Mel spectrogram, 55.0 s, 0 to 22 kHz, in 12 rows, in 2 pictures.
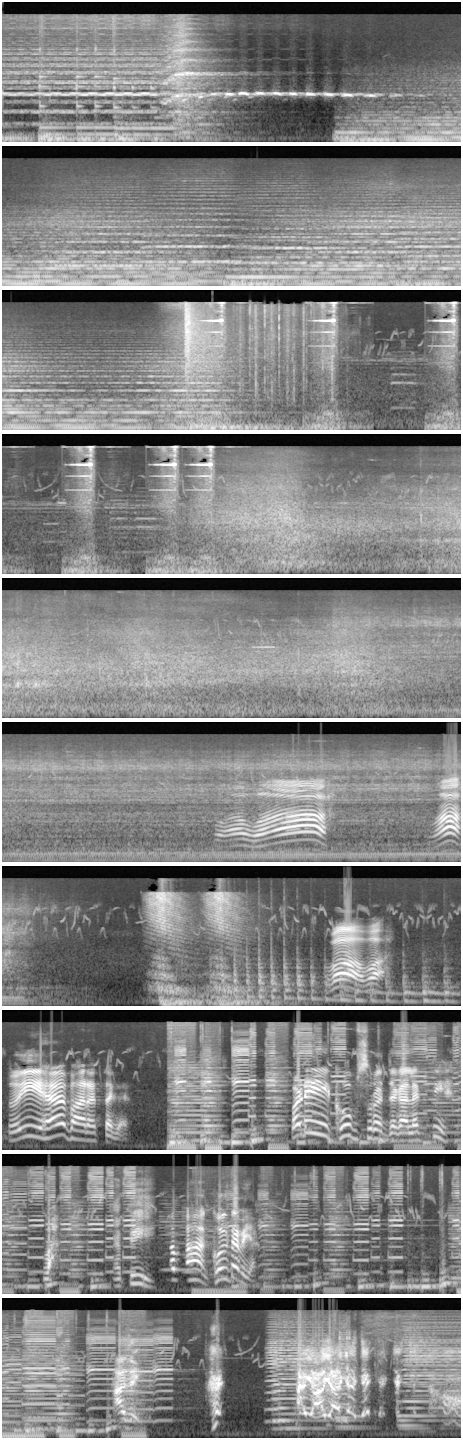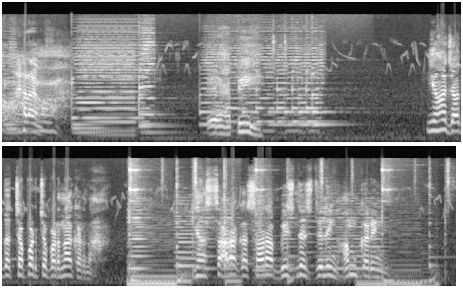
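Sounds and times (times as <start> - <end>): city street traffic: 0.0 - 55.0.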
